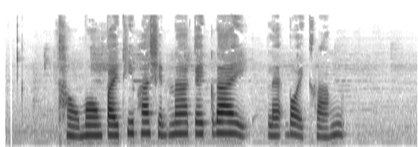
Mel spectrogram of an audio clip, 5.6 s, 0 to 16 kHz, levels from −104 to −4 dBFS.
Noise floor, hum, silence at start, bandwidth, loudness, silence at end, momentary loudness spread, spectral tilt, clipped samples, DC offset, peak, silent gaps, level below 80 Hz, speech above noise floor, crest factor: -66 dBFS; none; 0.8 s; 11.5 kHz; -28 LUFS; 1 s; 15 LU; -4.5 dB/octave; under 0.1%; under 0.1%; -8 dBFS; none; -78 dBFS; 39 dB; 22 dB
